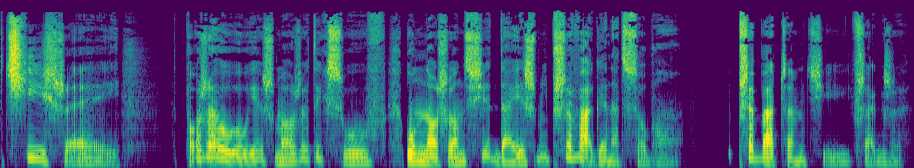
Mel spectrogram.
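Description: Guy doing a sly sneaky clerk, high and slimy, slow soft wheedling, dry close sound. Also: huge pitch swings, vocal fry, husky, no room sound, exaggerated voice. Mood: oily. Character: sly fawning young male clerk, falsely humble.

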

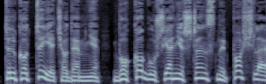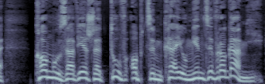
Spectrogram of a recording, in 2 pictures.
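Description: Servant role: shrewd, unhurried young man, read by a male narrator, lifted, animated delivery in a dry booth. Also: on the high side, dry recording. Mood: sly. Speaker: storyteller within the tale.

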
